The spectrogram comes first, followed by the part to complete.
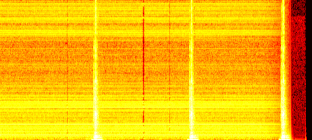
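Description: A steady droning hum with three heavy, deep thumps about two seconds apart, a slow dramatic pulse. Everything cuts off suddenly just before the end.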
